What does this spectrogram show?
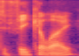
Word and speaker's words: difficile: diff, where you've got this overgrowth, the Clostridium difficile, or a lot of people call it difficile. I'm an old Latin scholar, so I call it difficile, because you have to use a hard C if you're an old Latin scholar.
